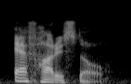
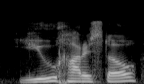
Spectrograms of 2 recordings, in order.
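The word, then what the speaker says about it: efharisto (ευχαριστώ): So to give an example, the word in first century Greek, eucharisto, means thanksgiving, and it's where we get Eucharist, and you would pronounce it eucharisto. But in modern Greek, it's used as a greeting. It means hello, and it's pronounced efharisto. And how you get efharisto from eucharisto, I am not sure, but that's what they do in modern Greek.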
